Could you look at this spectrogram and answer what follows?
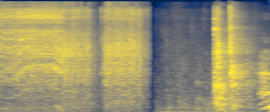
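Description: A power tool works on a Corolla during a serpentine belt job, loud broadband whirring bursts in two runs separated by a brief pause, then a short sharp final burst, with no talking.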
